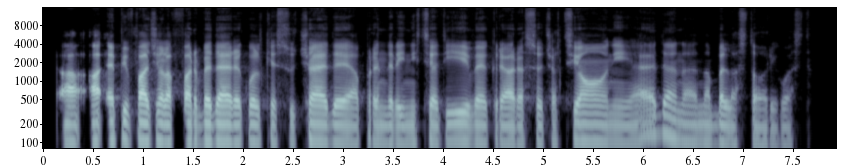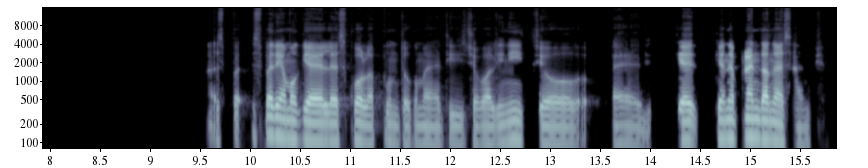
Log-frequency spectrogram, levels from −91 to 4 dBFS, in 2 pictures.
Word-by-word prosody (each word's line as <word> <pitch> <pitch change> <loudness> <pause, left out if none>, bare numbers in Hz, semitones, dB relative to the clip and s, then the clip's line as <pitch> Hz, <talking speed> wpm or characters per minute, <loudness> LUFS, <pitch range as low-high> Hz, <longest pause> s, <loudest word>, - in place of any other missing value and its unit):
a 100 0 +4
a 105 +1 +5
è 110 0 +2
più 110 -3 -2
facile 105 -1 +4
a - - +3
far 105 +1 +2
vedere 100 0 +4
quel 100 -2 -1
che - - -6
succede, 100 -1 +1
a 90 - -1
prendere 95 0 -3
iniziative, 95 +1 -2
creare 95 -1 0
associazioni 95 +1 -3
ed 100 +8 -4
è 135 -4 -1
ne 100 -3 -6
'na 100 0 -6
bella 95 -1 -3
storia 85 0 -9
questa. 90 -1 -16 1.9
Eh, - - -9
spe - - -10
speriamo 125 -4 +2
che 105 -1 +5
le 105 0 +2
scuole 100 -1 -1
appunto, 95 -2 -8
come 90 -2 -7
ti 95 +2 -11
dicevo 90 0 -6
all'inizio, 95 -2 -4
ehm, 95 -2 -7
d 75 - -14 0.2
che 110 -2 +4
che 120 - +1
ne 120 0 +3
prendano 120 -3 +5
esempio. 90 -3 -4
95 Hz, 155 wpm, -24 LUFS, 95-105 Hz, 1.9 s, a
